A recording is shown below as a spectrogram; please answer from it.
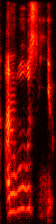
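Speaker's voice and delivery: ordinary delivery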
